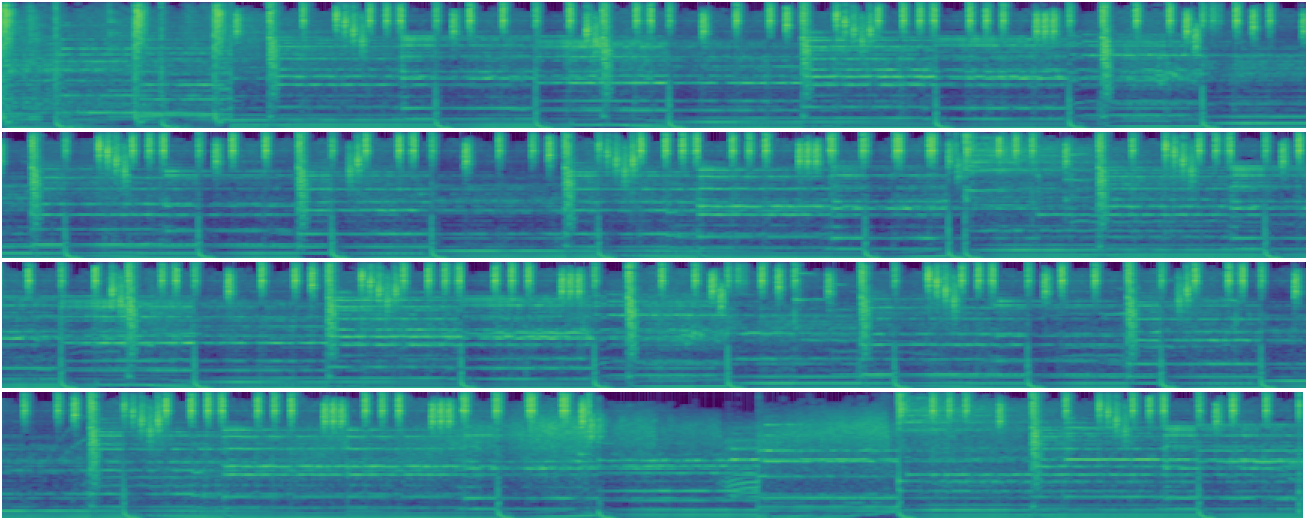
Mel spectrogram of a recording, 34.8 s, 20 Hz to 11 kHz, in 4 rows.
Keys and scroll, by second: 1.7 ctrl+z, 3.1 Escape, 7.1 shift+F2, 7.5 shift+Page_Up, 7.8 F3, 9.2 Escape, 12.4 ctrl+r, 12.9 ctrl+r, 16.0 Escape, 22.7 F3, 23.8 ctrl+g, 24.4 e, 24.8 Escape.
